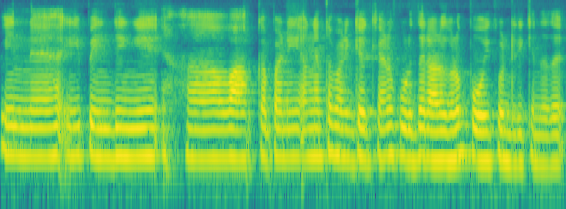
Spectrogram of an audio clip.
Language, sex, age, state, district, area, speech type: Malayalam, female, 45-60, Kerala, Kozhikode, urban, spontaneous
